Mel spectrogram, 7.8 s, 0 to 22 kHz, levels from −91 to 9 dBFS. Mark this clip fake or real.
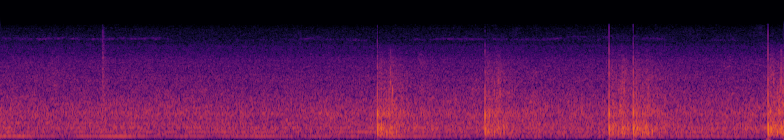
real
